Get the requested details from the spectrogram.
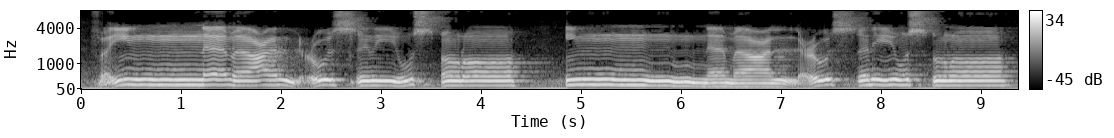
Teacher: Fa inna wajibul ghunnah, wajib dengar. Nun tasydid, mim tasydid, wajibul ghunnah, wajib dengar. Fa inna ma'al usri yusra.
